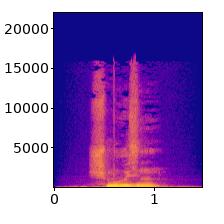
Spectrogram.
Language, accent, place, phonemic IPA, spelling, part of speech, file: German, Germany, Berlin, /ˈʃmuːzən/, schmusen, verb, De-schmusen.ogg
- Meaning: 1. to cuddle, fondle, canoodle 2. to kiss passionately; to neck; to make out; to smooch 3. to flirt, flatter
